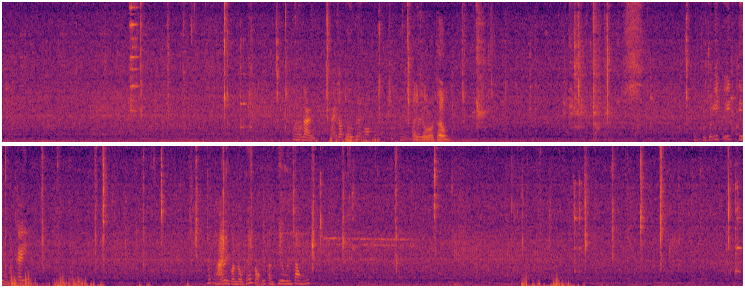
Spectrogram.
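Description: Chopsticks click against dishes.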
